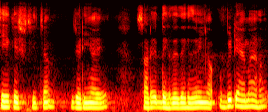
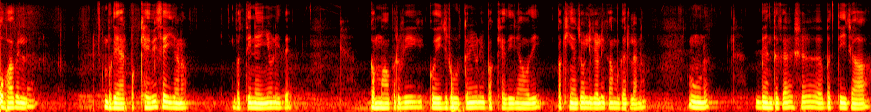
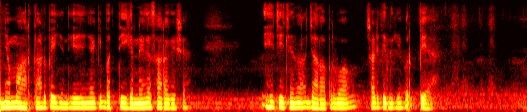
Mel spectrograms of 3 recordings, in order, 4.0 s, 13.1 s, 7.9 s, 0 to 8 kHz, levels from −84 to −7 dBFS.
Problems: none marked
